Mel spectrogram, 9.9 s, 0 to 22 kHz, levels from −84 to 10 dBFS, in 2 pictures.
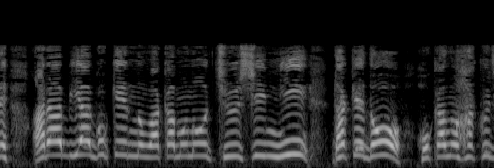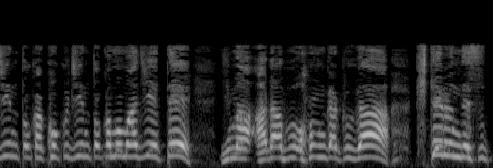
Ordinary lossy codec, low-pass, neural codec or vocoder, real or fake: none; 7.2 kHz; none; real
